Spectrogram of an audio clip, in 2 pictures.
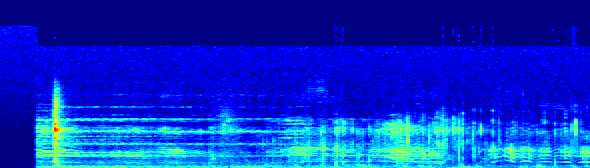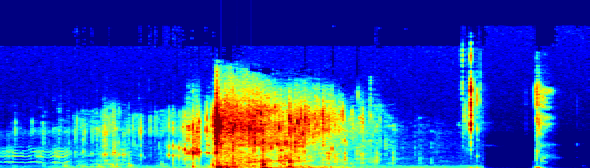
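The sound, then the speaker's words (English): High, warbling creature squeals and chirps over a steady electrical hum as a small creature is heated in a microwave oven, rising in intensity until a loud, messy burst as it explodes, followed by sudden silence and a couple of brief clicks. “That is the sound of a gremlin being microwaved to explosion.”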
